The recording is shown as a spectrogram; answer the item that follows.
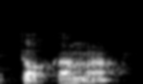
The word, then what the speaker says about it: tokamak: it one is a tokamak it's a it's a soviet invention from the 60s well at least as i pronounce it as a hungarian and and the other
